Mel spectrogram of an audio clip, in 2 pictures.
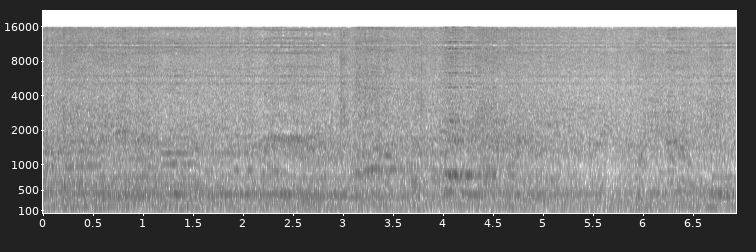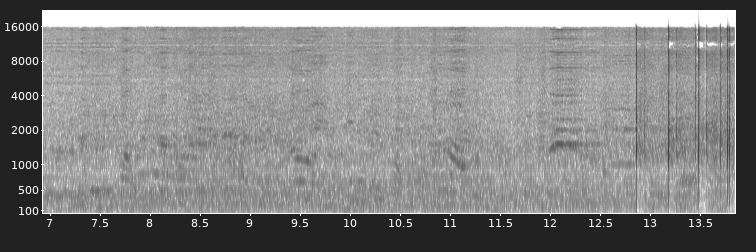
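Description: A grand piano plays softly in a large hall.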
